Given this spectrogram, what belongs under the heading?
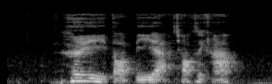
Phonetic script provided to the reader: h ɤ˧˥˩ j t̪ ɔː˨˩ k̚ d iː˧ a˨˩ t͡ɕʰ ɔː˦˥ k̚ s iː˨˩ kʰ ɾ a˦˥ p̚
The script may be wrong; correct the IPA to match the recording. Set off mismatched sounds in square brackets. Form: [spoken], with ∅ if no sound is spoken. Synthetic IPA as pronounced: h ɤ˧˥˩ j t̪ ɔː˨˩ [p̚] d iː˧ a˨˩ t͡ɕʰ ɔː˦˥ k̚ s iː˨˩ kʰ ɾ a˦˥ p̚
